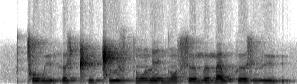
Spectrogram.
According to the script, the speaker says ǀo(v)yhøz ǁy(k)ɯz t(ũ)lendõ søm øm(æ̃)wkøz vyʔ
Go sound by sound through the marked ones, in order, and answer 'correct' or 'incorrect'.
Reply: incorrect: w, incorrect: ǁ, correct, incorrect: æ

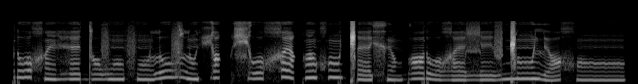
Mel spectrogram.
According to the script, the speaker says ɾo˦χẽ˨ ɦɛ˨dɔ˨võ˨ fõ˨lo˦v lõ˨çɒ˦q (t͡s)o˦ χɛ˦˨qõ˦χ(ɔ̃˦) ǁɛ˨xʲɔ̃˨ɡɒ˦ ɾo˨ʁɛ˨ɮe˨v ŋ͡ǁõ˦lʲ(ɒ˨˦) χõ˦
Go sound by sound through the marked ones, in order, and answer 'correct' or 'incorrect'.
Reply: incorrect: ɕ, correct, correct

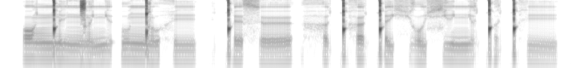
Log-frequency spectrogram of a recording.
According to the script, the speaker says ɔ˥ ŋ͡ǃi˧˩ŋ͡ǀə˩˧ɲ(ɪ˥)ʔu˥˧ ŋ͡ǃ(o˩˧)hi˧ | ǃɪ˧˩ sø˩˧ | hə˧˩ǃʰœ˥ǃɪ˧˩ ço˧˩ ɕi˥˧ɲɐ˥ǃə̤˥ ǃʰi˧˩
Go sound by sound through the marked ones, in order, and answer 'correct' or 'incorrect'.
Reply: incorrect: ɪ˧, incorrect: u˩˧

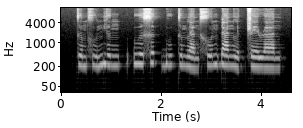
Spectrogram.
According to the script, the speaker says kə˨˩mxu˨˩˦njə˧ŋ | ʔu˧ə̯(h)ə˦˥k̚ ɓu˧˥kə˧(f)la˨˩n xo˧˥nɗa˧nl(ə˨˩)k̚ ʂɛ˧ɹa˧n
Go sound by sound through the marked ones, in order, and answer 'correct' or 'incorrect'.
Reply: incorrect: x, incorrect: m, correct

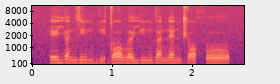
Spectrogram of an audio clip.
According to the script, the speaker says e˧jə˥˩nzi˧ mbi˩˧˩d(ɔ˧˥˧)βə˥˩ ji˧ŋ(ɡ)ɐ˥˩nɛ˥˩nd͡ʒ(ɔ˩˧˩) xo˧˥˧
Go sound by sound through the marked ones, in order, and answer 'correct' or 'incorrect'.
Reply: correct, correct, correct

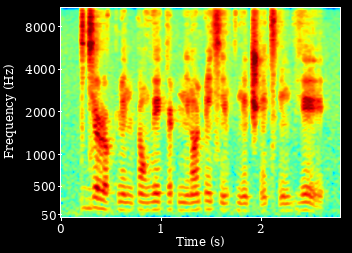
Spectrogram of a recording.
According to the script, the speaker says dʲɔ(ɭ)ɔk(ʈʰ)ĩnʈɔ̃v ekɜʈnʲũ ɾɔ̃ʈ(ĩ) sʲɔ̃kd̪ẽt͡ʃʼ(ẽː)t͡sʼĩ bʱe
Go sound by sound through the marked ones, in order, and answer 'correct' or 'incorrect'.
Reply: correct, incorrect: ɳ, correct, incorrect: ẽ

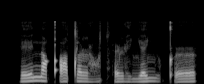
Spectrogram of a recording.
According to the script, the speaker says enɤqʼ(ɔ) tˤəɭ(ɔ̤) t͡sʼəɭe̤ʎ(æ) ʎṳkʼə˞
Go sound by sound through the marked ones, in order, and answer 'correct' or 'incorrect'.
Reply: incorrect: ɤ, correct, incorrect: ɛ

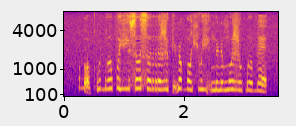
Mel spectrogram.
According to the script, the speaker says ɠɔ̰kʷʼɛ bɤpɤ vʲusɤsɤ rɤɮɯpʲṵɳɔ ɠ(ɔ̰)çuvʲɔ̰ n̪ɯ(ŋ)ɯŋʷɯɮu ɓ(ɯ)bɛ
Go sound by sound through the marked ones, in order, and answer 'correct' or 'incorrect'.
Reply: incorrect: ɔ, incorrect: ɳ, incorrect: ɤ

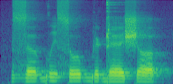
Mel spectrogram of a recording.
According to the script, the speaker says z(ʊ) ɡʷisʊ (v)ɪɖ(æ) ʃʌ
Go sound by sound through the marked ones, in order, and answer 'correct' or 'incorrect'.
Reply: incorrect: ə, incorrect: b, incorrect: ɛ

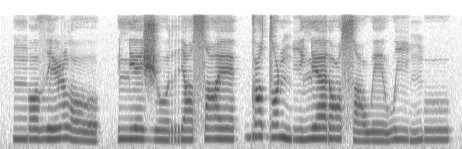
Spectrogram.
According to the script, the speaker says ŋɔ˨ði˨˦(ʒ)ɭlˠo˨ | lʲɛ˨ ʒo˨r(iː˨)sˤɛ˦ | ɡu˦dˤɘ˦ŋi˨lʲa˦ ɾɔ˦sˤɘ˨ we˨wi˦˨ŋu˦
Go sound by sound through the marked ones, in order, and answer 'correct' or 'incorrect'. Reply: incorrect: none, incorrect: i˨

